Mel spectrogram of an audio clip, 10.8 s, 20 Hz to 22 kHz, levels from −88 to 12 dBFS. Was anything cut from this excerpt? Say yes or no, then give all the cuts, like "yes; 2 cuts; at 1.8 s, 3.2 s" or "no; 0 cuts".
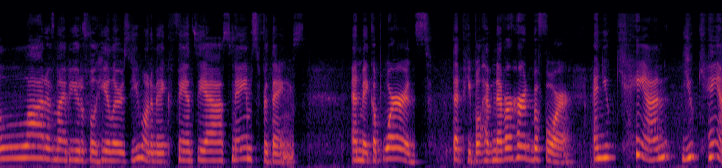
no; 0 cuts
